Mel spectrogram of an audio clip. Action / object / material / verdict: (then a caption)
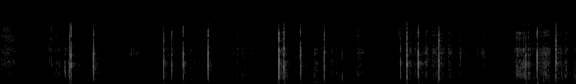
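tap / small wooden domino box / wood / none. Fingernails tap and scratch the top and side of a small, closed, light wooden domino box held in the hand. Quiet, sharp, dry clicks come in short clusters with brief scratchy bursts between them. The sound is bright with no low end, and each tap dies away almost instantly.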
